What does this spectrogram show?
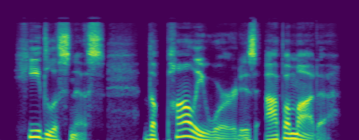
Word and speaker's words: appamāda: The Pali word is appamada. Say it like apamashta, and it means the opposite.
